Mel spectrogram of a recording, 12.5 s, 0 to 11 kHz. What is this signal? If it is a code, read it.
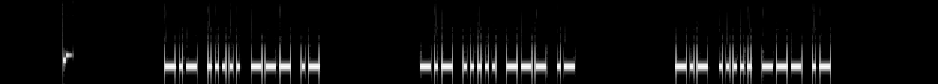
Morse code, heard as a keyed tone, about 25 wpm, 700 Hz. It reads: K5OA K5OA K5OA
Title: Call Signs Repeated 2x - 25wpm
